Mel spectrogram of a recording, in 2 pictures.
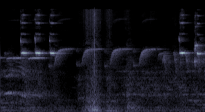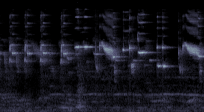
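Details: Pet canary practising its song: a series of repeated rising chirps, a brief flutter or knock, then varied whistled notes, rapid trills and swooping upward sweeps building in energy.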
